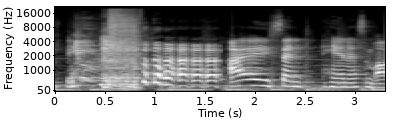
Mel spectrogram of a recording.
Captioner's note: laughing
